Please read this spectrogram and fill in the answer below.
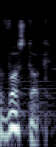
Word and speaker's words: Vostok: O elemento central deste mergulho é o lago Vostoc, que se pronuncia Vostok, um nome que evoca o isolamento e a descoberta.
